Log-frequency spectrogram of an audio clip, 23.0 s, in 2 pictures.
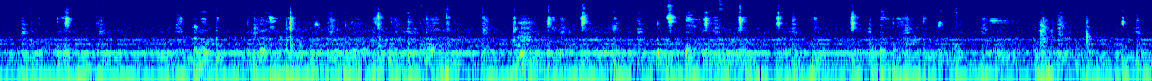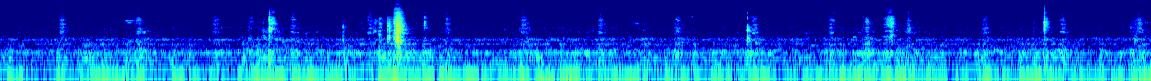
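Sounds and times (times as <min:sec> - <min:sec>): child chewing crunchy food: 0:00.0 - 0:11.5
low steady hum: 0:00.0 - 0:23.0
soft clicks and crunches: 0:01.7 - 0:11.5, 0:13.6 - 0:16.1, 0:16.7 - 0:19.2, 0:19.8 - 0:23.0.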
